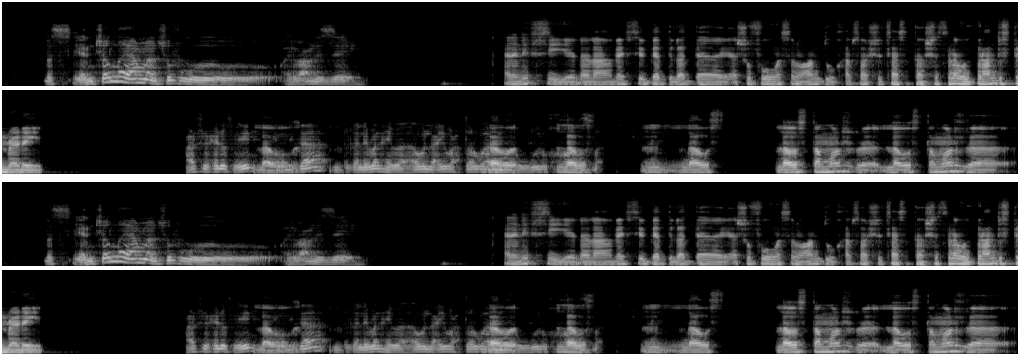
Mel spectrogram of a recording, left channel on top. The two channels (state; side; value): normal; both; correlation 0.87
